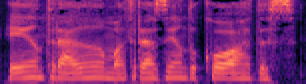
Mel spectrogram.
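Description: Reader reading a play aloud, measured, mellow tone, dry close sound. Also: mid-range voice, level tone, clear, resonant tone, dry recording.

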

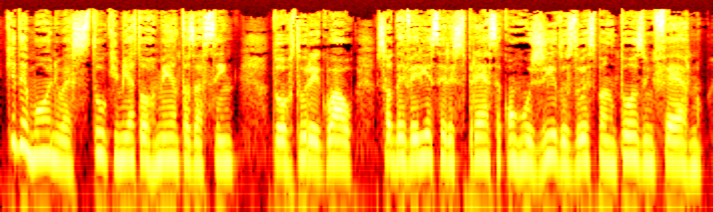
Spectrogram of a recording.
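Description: A reader voicing Juliet, a passionate young noblewoman, declaiming slowly in a dramatic reading of a play. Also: medium pitch, mellow, dry recording, clean studio sound, natural voice. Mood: anguished.

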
